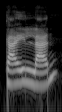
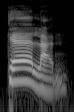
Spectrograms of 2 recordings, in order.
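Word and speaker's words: kailan: It's pronounced kylan. Kylan, but you will often hear it pronounced Kellan.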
